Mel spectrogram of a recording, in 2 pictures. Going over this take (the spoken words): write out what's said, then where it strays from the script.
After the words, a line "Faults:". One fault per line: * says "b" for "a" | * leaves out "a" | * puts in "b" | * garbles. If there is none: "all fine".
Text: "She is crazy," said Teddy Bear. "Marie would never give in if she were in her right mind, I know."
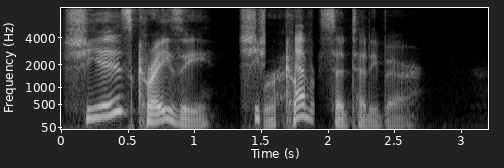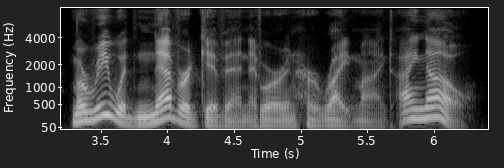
"She is crazy," [garbled] said Teddy Bear. "Marie would never give in if were in her right mind, I know."
Faults:
* garbles
* leaves out "she"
